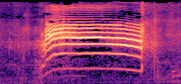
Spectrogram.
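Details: Domestic cat with kittens: one long, steady, strongly harmonic meow lasting just over a second, opening with a quick upward slide, holding a level pitch, then cutting off sharply.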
